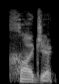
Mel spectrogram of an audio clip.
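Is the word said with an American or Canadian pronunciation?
American. The word has an American pronunciation. "that's how Americans say it"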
